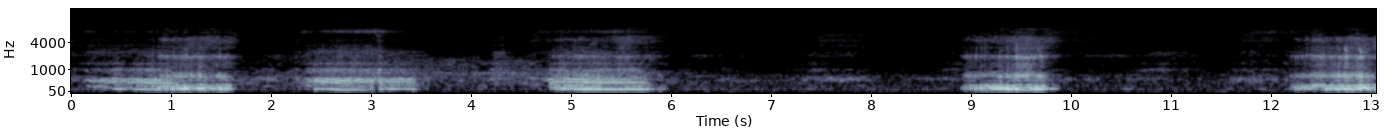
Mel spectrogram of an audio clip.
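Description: Loud, rough snores on each breath in, about 14 a minute, with quieter breaths out between them.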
